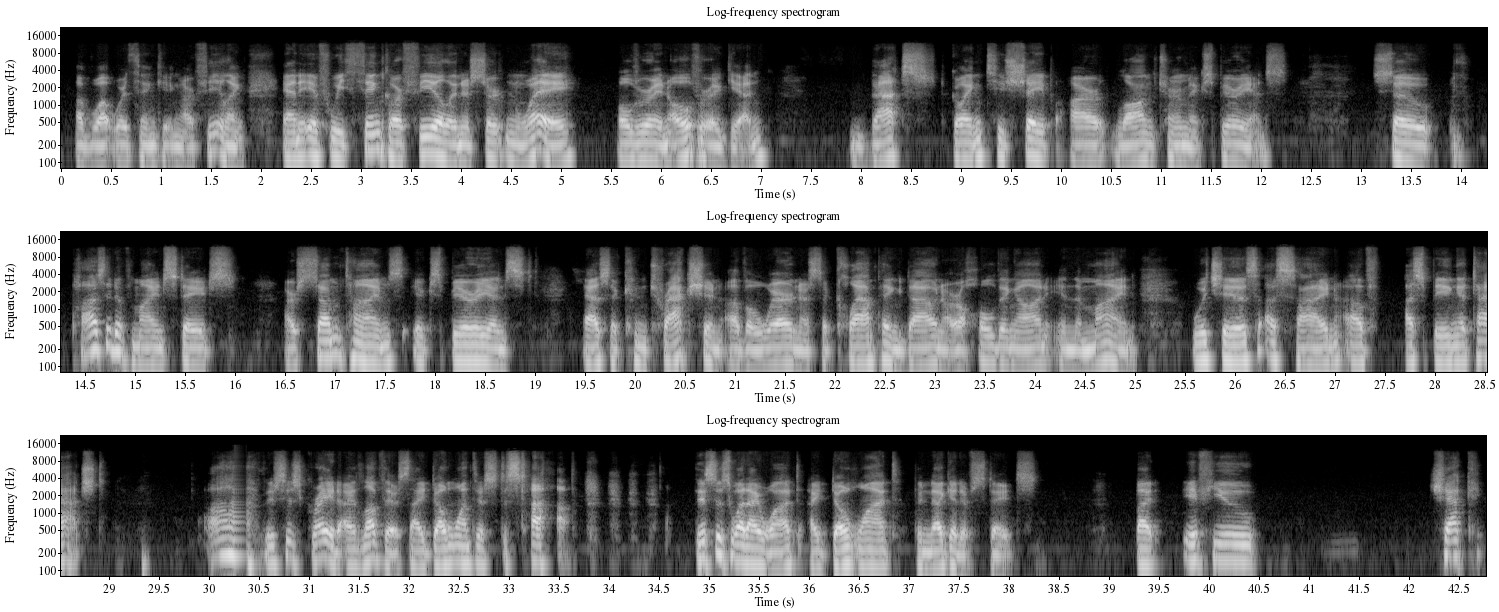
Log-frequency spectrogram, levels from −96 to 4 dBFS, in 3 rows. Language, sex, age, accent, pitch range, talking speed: English, male, 50-69, American, 105-130 Hz, 120 wpm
